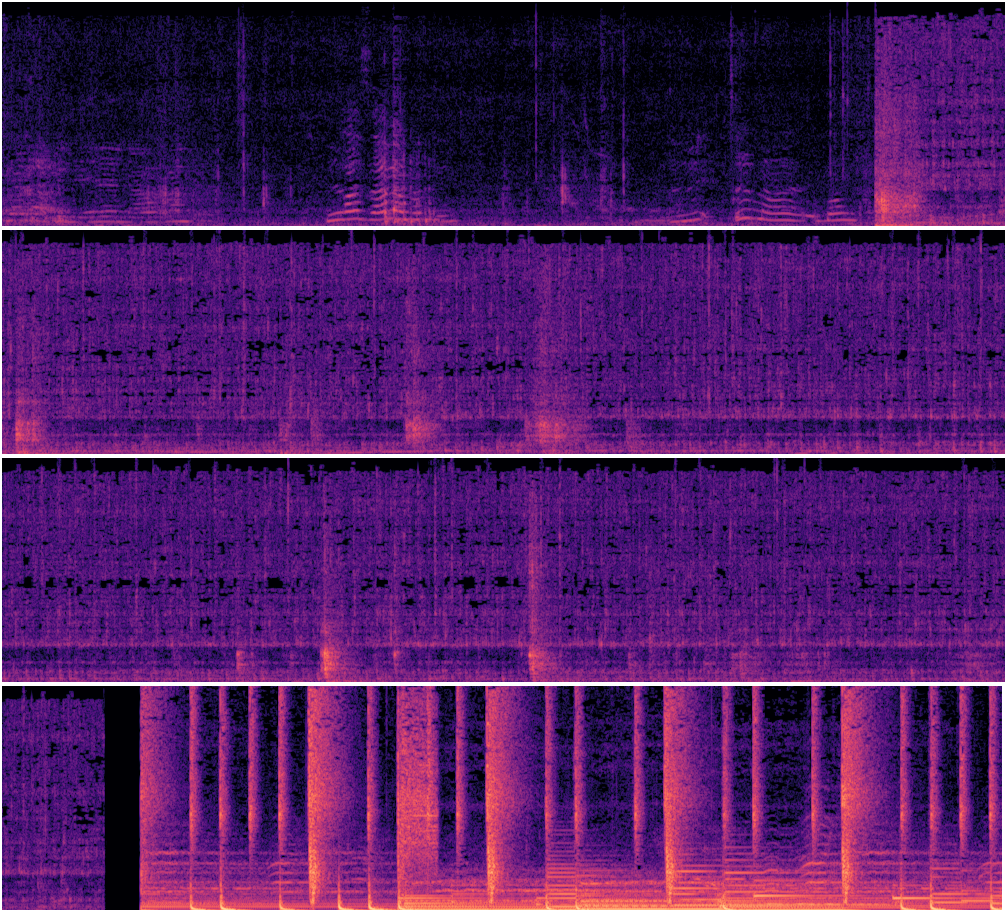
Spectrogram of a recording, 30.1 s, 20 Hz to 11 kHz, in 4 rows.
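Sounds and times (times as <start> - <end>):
water running into a plastic bucket: 6.4 - 23.4.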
